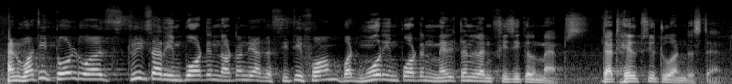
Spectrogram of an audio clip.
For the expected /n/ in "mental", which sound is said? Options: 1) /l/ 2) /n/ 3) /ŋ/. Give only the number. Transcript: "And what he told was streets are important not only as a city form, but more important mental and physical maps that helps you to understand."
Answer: 1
